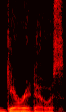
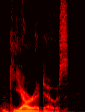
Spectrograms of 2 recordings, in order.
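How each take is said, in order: First: The G goes straight into the vowel. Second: A y sound follows the G. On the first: The speaker calls it wrong. "nobody pronounces the E sound in it, and they just say" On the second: The speaker calls it right. "there's a Y right after the G, and it's"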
